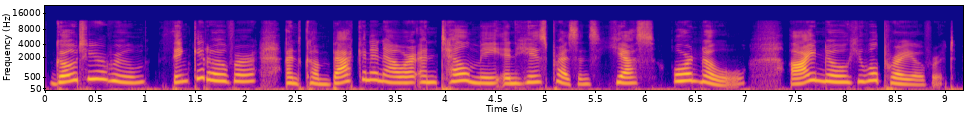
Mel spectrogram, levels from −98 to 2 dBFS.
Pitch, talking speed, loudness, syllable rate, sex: 280 Hz, 190 wpm, -18 LUFS, 4.2 syllables/s, female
